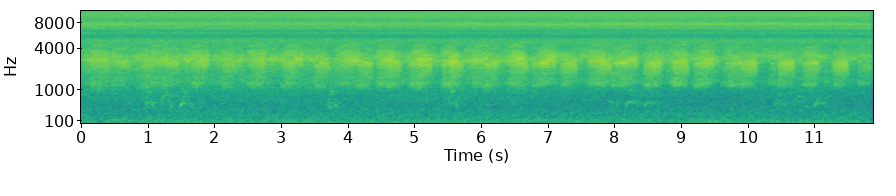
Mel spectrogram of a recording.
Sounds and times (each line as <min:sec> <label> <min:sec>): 0:01.0 Dogs barking 0:01.8
0:05.5 Dogs barking 0:05.8
0:08.0 Dogs barking 0:08.7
